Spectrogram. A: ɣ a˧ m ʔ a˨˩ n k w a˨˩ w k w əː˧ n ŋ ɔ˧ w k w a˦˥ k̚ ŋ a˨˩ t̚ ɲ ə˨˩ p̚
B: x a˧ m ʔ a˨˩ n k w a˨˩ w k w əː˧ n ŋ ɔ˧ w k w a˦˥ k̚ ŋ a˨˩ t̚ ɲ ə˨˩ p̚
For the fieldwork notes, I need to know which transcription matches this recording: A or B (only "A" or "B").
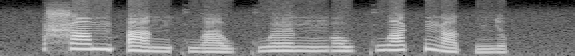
B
